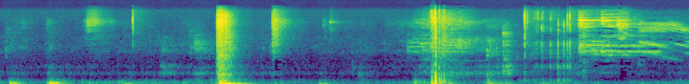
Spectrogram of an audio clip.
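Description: A door is pushed shut with a heavy thunk, surrounded by scattered clicks, a couple of low bumps and a brief scraping rustle, with no one speaking.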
